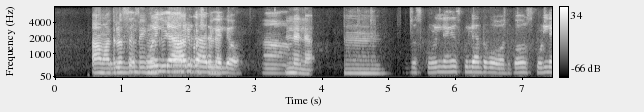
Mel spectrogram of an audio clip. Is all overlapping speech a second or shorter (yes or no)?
no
